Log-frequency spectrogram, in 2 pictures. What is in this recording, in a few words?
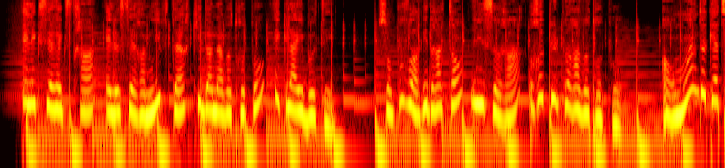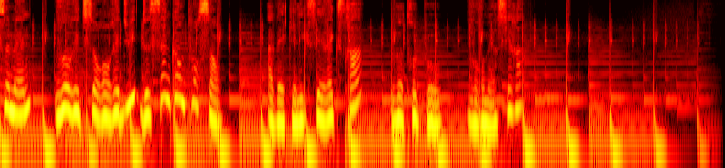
French; Elixir Extra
